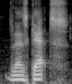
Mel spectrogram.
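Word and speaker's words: Les Gets: It's not Leger, it's Les Getz.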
